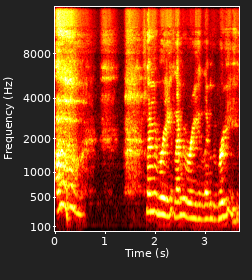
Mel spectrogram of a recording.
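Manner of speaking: crying with laughter. Talking to listeners with a guest beside her, crying with laughter. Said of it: "we over here crying".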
